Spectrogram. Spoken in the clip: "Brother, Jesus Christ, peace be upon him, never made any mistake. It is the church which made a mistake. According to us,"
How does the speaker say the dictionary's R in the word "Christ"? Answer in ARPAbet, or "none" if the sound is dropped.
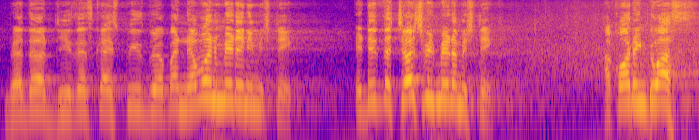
R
